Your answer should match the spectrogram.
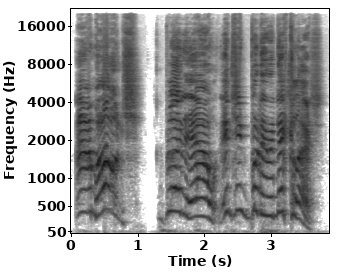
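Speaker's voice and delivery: high, incredulous questions rising to outrage; can't believe the diesel price; indignant disbelief. Acted.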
